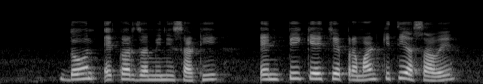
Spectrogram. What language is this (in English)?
Marathi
